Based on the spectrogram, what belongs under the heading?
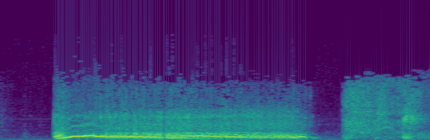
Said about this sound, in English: Well, that's better. Nothing like blowing your nose.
